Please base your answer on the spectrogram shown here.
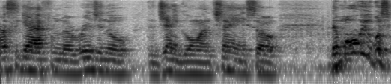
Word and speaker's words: Django: He said, "DJango." The D is silent. The guy that he said that to, that's Franco Nero. That's the guy from the original DJango Unchained.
